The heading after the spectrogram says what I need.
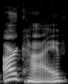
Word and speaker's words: arXiv: A research paper submitted to the Archive, that's spelled ARXIV, open access platform by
